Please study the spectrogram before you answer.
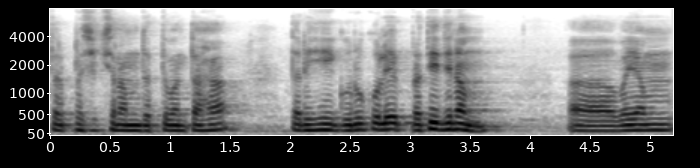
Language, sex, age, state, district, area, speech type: Sanskrit, male, 30-45, Maharashtra, Sangli, urban, spontaneous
